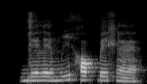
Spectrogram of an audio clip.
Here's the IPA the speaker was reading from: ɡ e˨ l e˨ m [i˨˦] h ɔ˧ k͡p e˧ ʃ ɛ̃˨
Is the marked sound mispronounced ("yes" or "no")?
no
